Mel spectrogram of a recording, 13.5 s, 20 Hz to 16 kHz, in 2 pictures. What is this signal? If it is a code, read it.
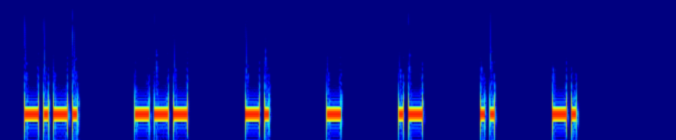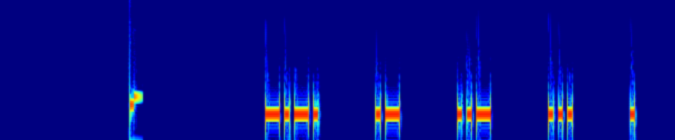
Morse code, heard as a keyed tone, about 25 wpm, spaced as for 12 wpm, 690 Hz. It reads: CONTAIN CAUSE
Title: 4x Character Spacing - Top 500 Words - 25wpm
